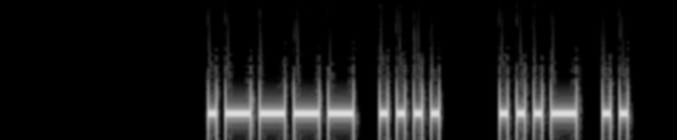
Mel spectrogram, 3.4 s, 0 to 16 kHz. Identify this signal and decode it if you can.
Morse code, heard as a keyed tone, about 28 wpm, 700 Hz. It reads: 1H VI
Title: Winter Field Day Exchanges Encore 28wpm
